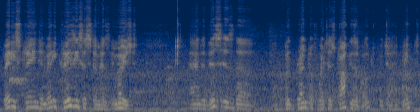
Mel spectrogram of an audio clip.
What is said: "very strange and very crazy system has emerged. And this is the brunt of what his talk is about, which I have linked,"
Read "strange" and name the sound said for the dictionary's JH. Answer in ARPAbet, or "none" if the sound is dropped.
JH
